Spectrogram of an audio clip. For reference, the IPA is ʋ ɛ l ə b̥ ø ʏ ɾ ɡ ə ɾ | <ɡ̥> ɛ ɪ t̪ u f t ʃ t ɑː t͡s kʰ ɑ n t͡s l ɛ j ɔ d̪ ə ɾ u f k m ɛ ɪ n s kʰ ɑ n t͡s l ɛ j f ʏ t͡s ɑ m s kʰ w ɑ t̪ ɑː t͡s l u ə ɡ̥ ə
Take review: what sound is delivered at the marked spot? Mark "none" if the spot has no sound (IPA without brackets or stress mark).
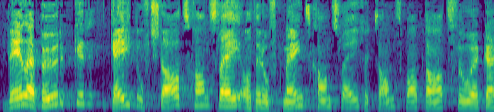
ɡ̥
